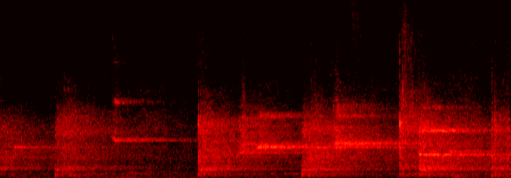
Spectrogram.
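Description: A tennis ball is struck back and forth with sharp pops in an echoing indoor hall.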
